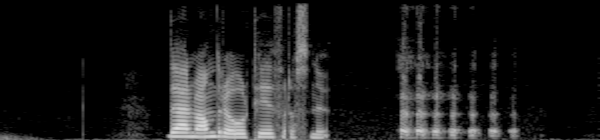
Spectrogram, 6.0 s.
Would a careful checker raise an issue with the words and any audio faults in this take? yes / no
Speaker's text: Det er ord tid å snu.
yes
